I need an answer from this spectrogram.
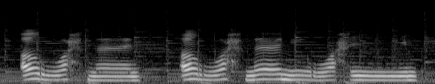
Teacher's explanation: Ha ada getaran tetapi tidak berlebih-lebihan. [muzik] Kurangkan pengulangan getaran tersebut.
